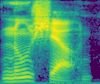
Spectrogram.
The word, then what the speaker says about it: Nushell: Okay, go to new shell. New shell. I suppose you pronounce it new shell, and it's written in Rust.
